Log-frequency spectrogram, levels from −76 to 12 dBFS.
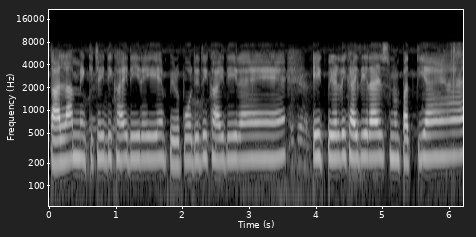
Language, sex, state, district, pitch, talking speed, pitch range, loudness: Hindi, female, Uttar Pradesh, Jalaun, 230 Hz, 200 wpm, 220-235 Hz, -18 LUFS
